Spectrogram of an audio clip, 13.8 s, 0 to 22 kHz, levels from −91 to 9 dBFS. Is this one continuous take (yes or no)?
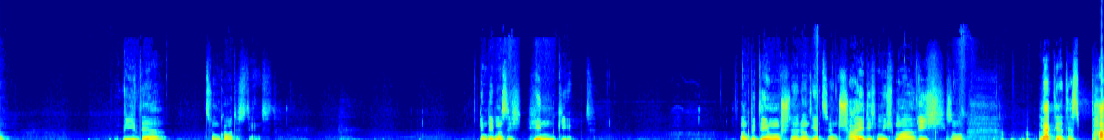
no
